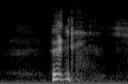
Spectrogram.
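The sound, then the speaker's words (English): A single quick sneeze bursts out sharply, a short breathy explosion that fades fast into quiet. “Gesundheit.”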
